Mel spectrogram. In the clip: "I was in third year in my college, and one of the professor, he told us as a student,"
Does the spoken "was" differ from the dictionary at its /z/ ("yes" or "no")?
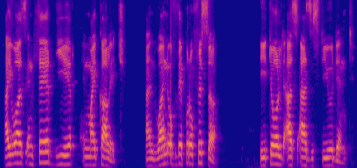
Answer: no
